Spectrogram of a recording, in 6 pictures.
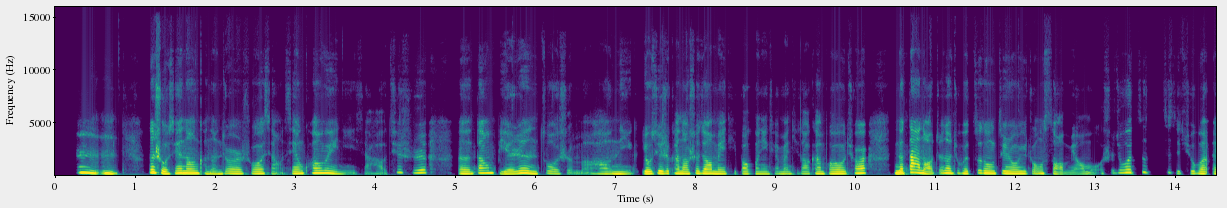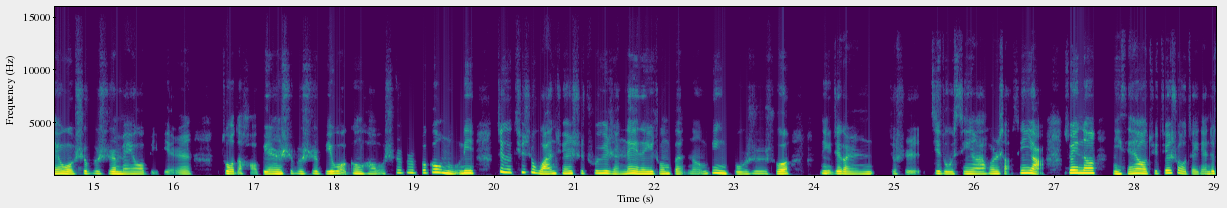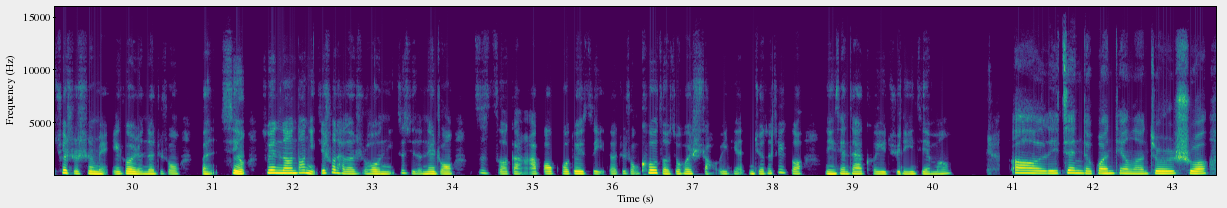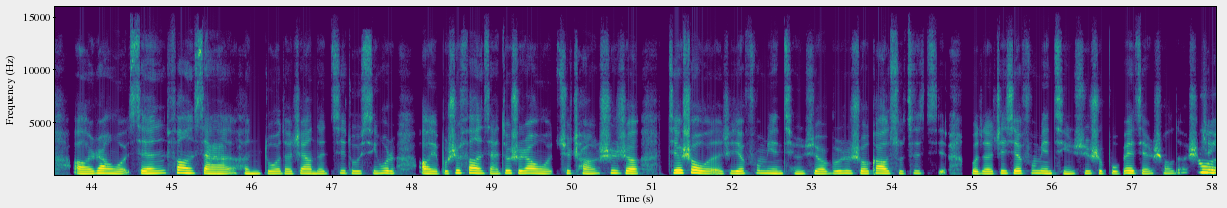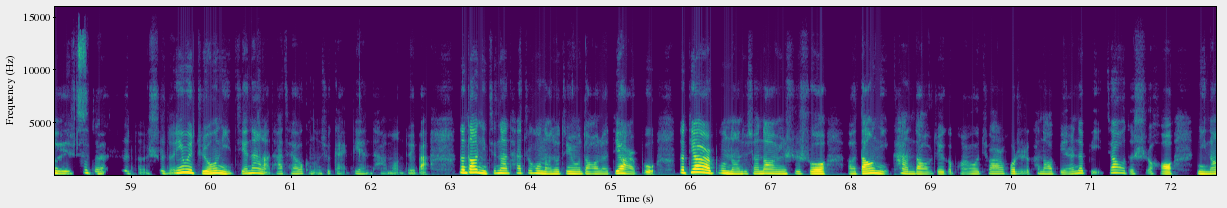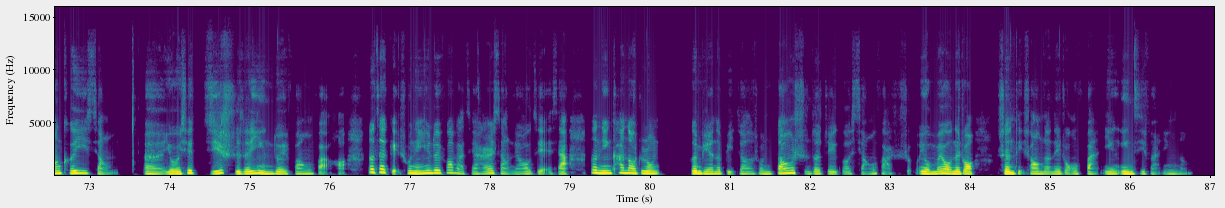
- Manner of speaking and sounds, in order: tsk; other background noise
- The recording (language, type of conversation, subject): Chinese, advice, 我总是容易被消极比较影响情绪，该怎么做才能不让心情受影响？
